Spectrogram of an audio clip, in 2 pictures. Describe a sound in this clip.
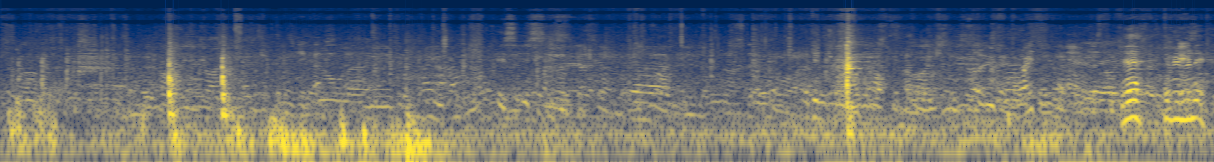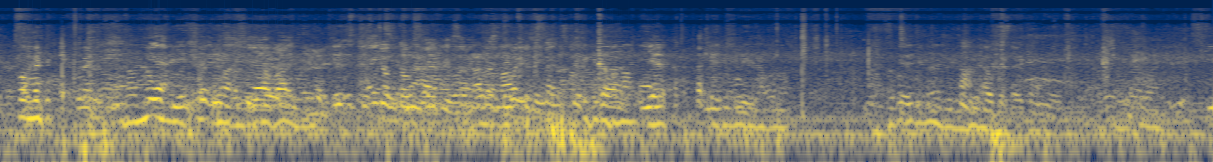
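A crowd of men talks and cheers nearby outdoors.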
